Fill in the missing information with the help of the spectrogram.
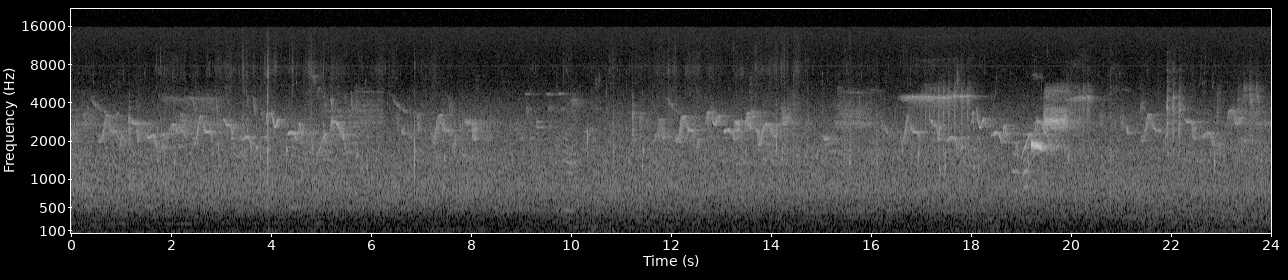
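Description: Faint outdoor ambience: scattered short chirps and calls of small birds over a steady low hiss, with one louder call about nineteen seconds in.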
